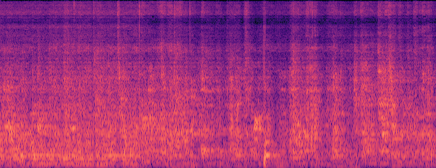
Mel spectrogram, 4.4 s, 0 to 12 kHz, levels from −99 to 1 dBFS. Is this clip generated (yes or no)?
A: yes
